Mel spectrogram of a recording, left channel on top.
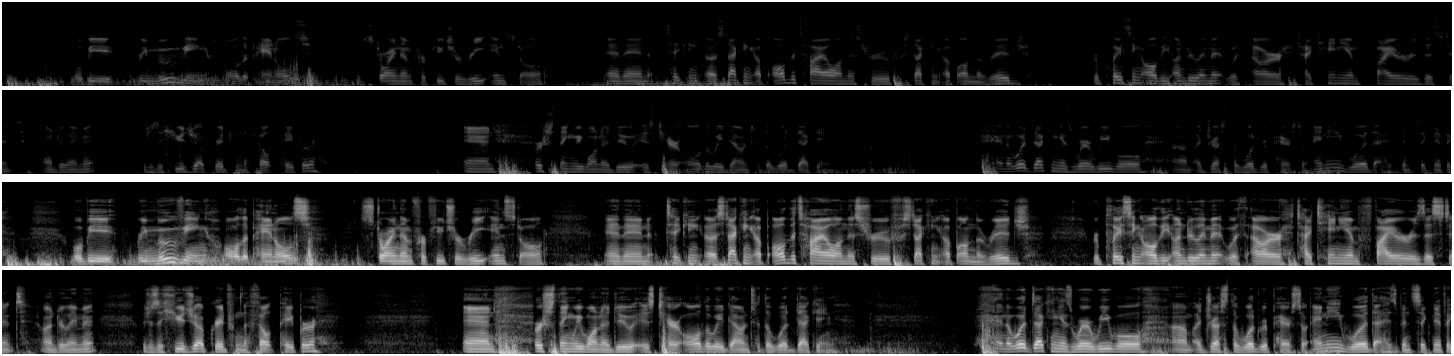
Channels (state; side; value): quieter; left; 25.8 dB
